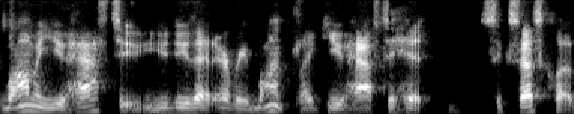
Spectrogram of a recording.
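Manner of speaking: bawling, tearful, sobbing voice. Retelling the oldest daughter's plea to her mother: imitating a crying daughter. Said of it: "just started bawling".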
